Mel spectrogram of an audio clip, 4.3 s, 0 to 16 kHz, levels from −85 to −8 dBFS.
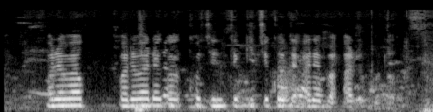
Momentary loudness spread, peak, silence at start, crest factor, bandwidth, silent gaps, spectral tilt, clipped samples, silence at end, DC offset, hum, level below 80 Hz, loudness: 17 LU; -6 dBFS; 0.25 s; 16 dB; 11.5 kHz; none; -7.5 dB/octave; under 0.1%; 0 s; under 0.1%; none; -40 dBFS; -22 LUFS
